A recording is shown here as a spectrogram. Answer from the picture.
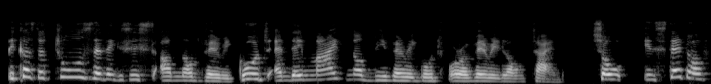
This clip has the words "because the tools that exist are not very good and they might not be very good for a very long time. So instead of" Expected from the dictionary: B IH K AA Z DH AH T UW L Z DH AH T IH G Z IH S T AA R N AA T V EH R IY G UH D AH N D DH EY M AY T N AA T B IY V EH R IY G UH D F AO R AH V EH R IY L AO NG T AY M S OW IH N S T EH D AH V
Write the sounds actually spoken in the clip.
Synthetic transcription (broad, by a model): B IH K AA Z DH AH T UW L Z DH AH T IH G Z IH S T AA R N AA T V EH R IY G UH D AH N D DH EY M AY T N AA T B IY V EH R IY G UH D F AO R AH V EH R IY L AO NG T AY M S OW IH N S T EH D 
